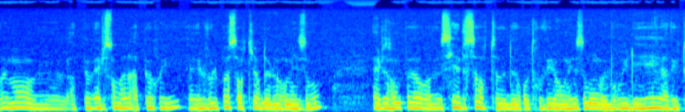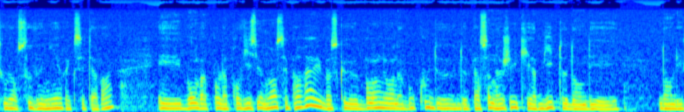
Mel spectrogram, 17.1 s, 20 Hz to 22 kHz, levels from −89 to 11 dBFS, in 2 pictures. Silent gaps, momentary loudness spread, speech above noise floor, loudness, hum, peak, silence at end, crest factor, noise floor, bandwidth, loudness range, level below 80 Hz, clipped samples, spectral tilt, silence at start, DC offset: none; 7 LU; 22 dB; -23 LUFS; none; -10 dBFS; 0 s; 12 dB; -44 dBFS; over 20 kHz; 2 LU; -64 dBFS; under 0.1%; -6 dB/octave; 0 s; under 0.1%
